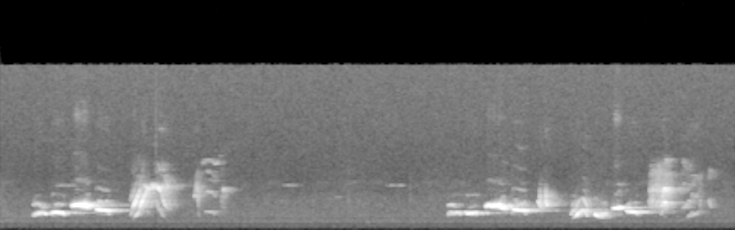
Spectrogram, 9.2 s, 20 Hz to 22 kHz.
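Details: Two song phrases of a Common blackbird, recorded in 2018 near Wittlich. Each opens with rounded, fluting whistles and closes with squeaky high flourishes, with about three seconds of silence between them.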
